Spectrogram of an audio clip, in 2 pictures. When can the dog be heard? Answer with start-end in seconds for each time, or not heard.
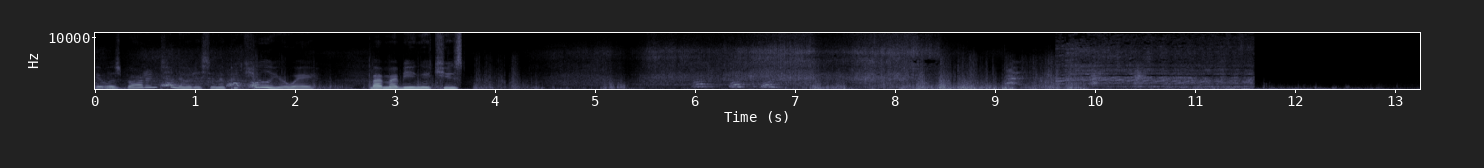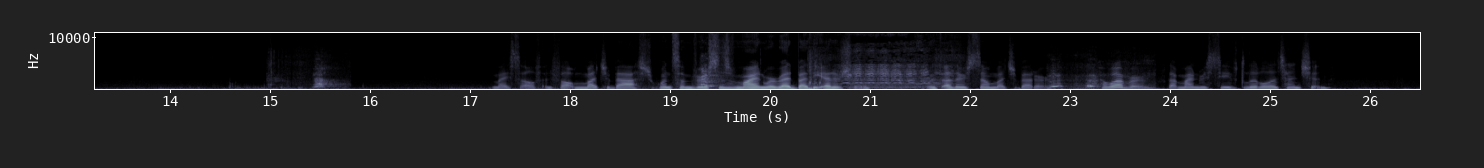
0.7-1.9, 6.0-7.0, 9.1-10.6, 15.0-15.8, 19.2-20.0, 22.8-23.9.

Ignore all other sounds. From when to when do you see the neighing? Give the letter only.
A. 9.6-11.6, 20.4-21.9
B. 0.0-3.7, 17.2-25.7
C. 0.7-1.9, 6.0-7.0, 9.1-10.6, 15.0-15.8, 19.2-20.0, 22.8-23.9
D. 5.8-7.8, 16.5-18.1
A.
